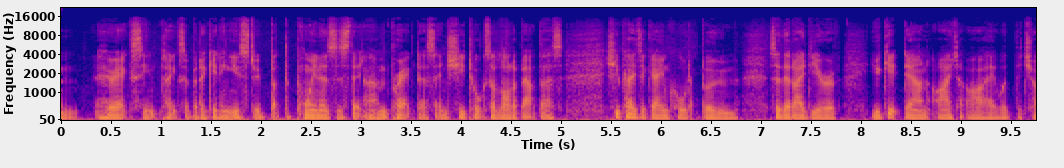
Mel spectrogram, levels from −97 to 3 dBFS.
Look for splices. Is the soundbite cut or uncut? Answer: cut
